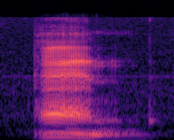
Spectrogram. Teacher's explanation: and까지는 강하게 발음이 됩니다. 그리고 디귿은 약하게 흘리듯이 소리가 나지요.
